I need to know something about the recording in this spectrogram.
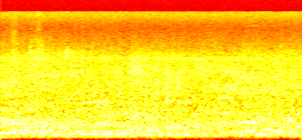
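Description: Steady background din of a large exhibition hall, an even wash of ventilation noise and indistinct distant voices.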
